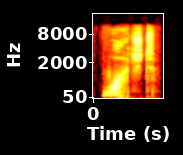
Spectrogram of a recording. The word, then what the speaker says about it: watched: So, some verbs end in a t sound like watched. Can you hear it? Watched. Then some end in a d sound like played.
